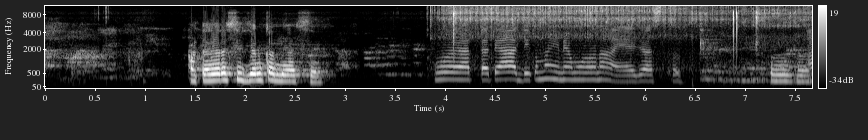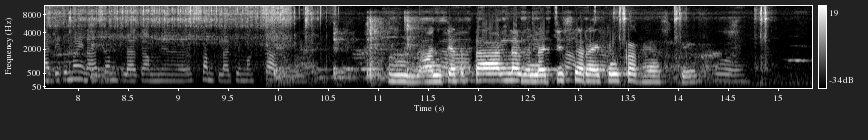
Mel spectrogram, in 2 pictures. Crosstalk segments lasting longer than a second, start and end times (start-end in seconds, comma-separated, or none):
11.3-13.4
